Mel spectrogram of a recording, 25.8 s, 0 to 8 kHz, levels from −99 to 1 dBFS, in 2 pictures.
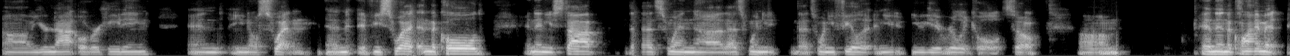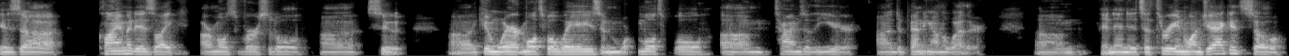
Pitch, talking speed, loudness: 130 Hz, 190 wpm, -24 LUFS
